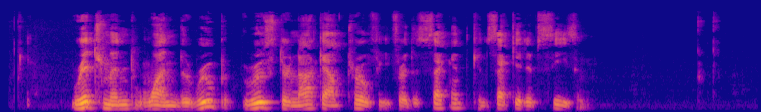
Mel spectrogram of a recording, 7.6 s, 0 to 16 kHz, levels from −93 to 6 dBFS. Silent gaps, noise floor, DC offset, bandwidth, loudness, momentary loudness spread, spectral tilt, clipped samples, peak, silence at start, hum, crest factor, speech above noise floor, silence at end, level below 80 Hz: none; -78 dBFS; under 0.1%; 10.5 kHz; -26 LUFS; 15 LU; -5 dB/octave; under 0.1%; -4 dBFS; 0.7 s; none; 24 dB; 53 dB; 1.8 s; -80 dBFS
